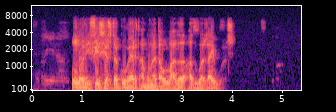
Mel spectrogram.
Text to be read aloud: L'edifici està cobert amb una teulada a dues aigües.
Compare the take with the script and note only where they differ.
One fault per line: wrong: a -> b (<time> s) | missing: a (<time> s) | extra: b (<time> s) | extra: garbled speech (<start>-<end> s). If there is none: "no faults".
no faults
